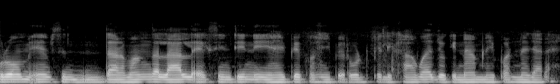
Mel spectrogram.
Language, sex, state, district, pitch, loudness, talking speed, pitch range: Hindi, male, Punjab, Kapurthala, 110 Hz, -18 LUFS, 235 wpm, 110-115 Hz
